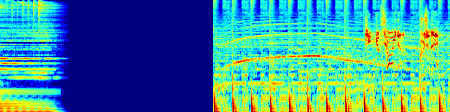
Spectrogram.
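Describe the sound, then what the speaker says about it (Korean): After a short burst of music and a silence, a fire engine siren wails with rising and falling tones over a busy, rhythmic musical backing in a children's cartoon song. "빨간 소방차가 출동합니다."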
